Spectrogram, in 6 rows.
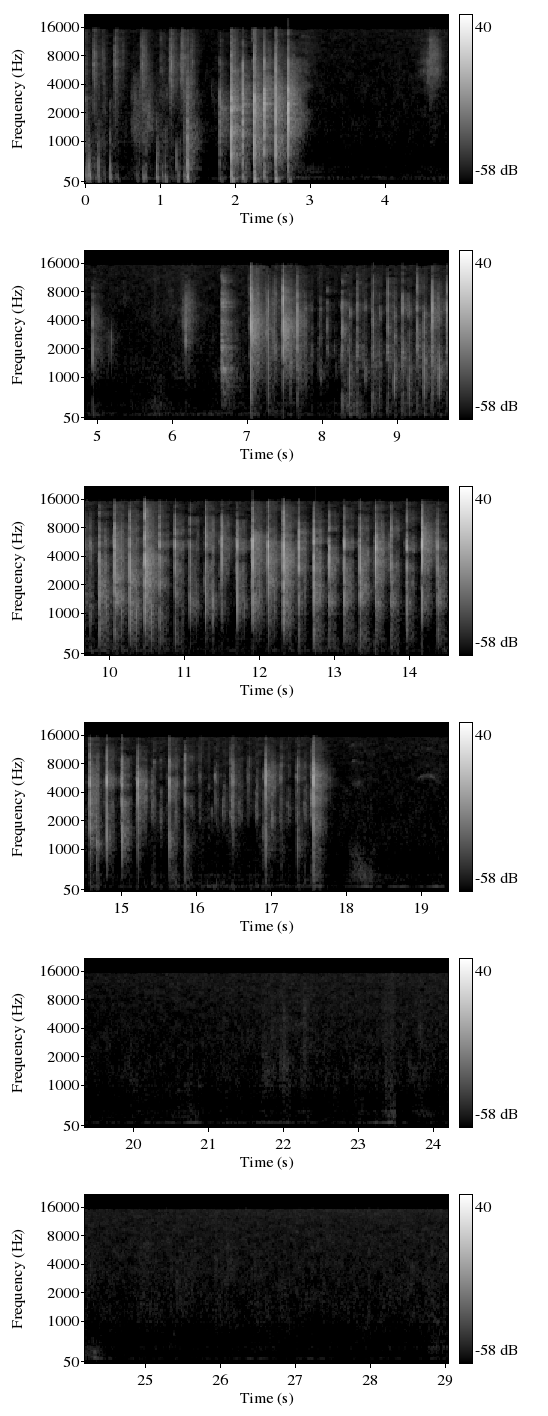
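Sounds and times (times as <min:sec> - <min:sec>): hands slapping body: 0:00.0 - 0:03.0, 0:06.2 - 0:17.8.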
